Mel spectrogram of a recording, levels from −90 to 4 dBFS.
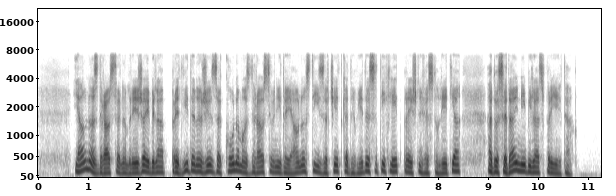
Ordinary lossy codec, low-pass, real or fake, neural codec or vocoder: none; 7.2 kHz; fake; codec, 16 kHz, 8 kbps, FunCodec, trained on Chinese and English, 25 frames a second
